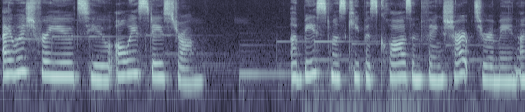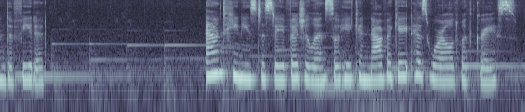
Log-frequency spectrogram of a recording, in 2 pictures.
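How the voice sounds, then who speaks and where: Woman voicing a high-pitched, playful romance heroine. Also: steady tone, a little slow, darkish tone, natural voice. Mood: earnest, tender. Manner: teasing, affectionate. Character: playful, tender young woman teasing her beloved. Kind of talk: romance game dialogue, fan voice-over. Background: guitar music.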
